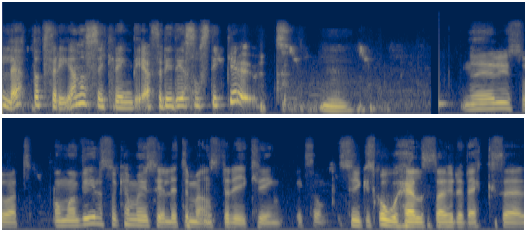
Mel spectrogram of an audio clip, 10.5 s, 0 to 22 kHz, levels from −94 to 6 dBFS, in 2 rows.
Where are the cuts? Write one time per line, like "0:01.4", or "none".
0:05.6
0:08.6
